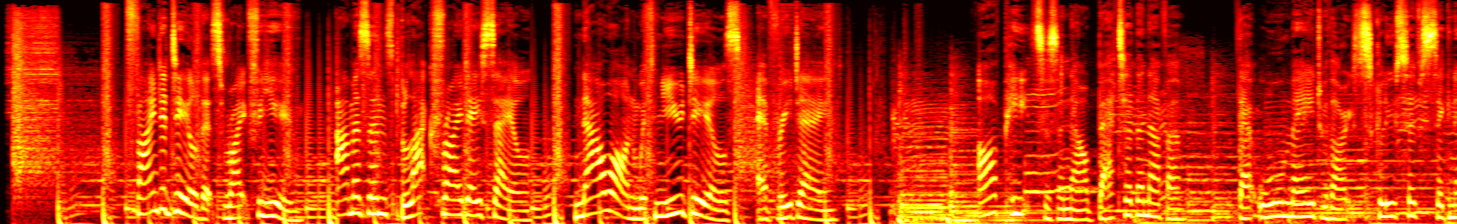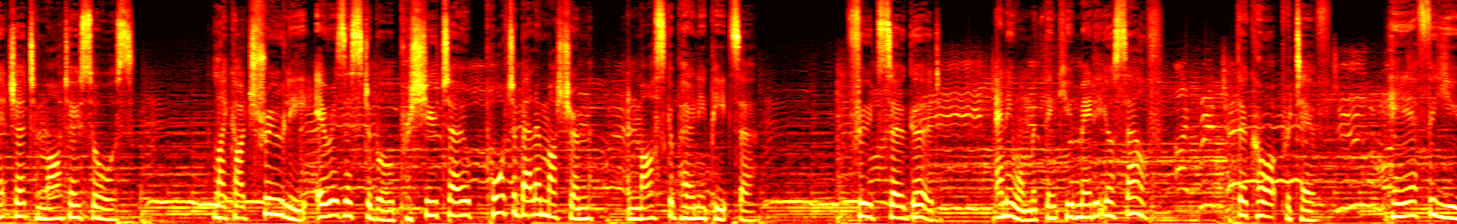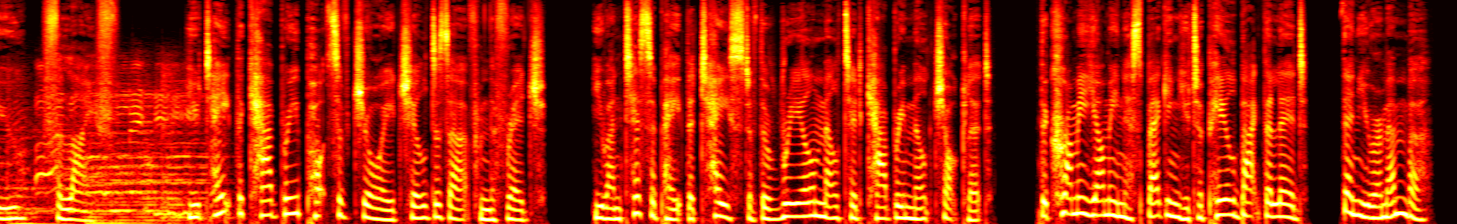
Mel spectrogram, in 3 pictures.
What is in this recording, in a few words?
Commercial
